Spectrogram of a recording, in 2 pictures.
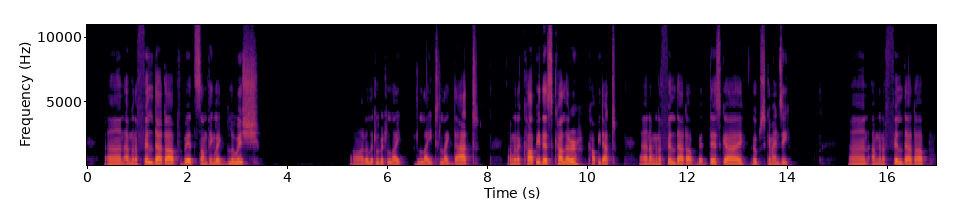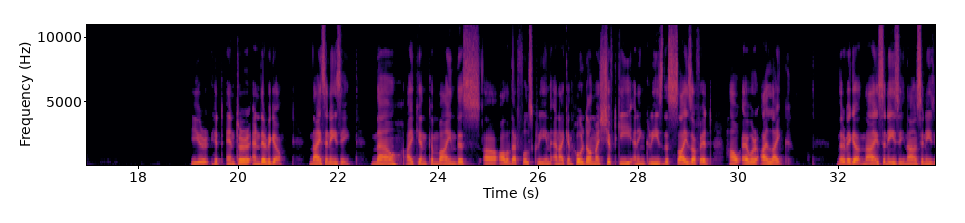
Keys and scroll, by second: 9.9 super+c, 12.3 super+v, 13.6 super+z, 18.1 super+v, 19.4 Return.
